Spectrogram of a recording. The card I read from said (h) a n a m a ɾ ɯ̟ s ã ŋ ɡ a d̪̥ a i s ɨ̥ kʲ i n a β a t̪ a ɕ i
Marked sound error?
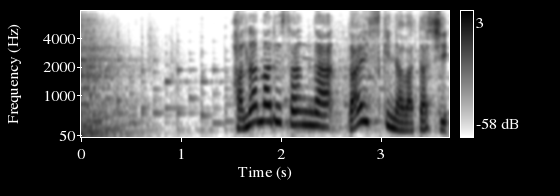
no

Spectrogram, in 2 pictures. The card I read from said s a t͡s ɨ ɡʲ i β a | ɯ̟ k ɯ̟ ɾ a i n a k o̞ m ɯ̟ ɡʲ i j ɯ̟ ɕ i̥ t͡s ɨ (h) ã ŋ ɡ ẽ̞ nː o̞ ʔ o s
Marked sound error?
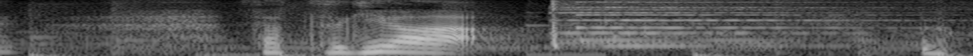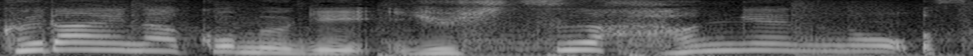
no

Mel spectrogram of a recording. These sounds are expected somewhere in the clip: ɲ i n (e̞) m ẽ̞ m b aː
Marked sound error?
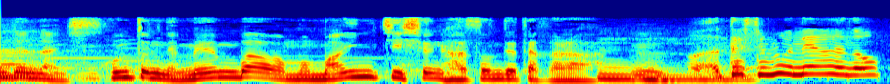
no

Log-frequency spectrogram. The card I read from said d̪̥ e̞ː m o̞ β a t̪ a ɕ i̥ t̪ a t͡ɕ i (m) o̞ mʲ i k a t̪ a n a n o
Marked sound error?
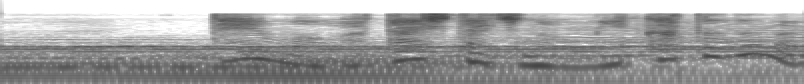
yes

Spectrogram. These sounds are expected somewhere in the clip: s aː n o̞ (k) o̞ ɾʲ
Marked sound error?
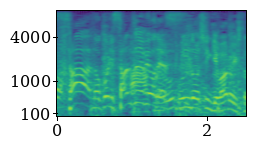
no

